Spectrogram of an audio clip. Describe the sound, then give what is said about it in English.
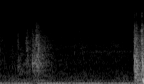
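A side door creaks open with a brief scraping sound, then after a short pause slams shut with a solid thud. No one speaks. “If you go out the side door there, Mr.”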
